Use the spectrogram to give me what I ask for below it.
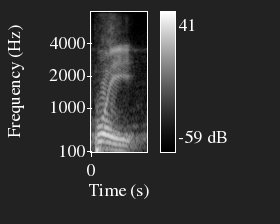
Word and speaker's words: POI: Now we have a bit more advanced POI by Alexander Salisov and after him uh we have music cocktail by Maria Pantelli and Jin Song. Please come here. Hi. It's actually pronounced poi.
